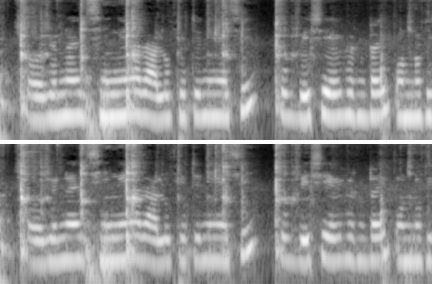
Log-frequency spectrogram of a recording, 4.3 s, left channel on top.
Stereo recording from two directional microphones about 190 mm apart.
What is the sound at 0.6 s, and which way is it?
Speech, 30° left (ahead or behind).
